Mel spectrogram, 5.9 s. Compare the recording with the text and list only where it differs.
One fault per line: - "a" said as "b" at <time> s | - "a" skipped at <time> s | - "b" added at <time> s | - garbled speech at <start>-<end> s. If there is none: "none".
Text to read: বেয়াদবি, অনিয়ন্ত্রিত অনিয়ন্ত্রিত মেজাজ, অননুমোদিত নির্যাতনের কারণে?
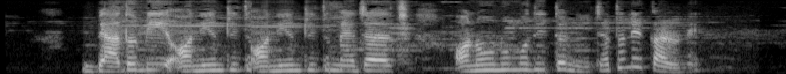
none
